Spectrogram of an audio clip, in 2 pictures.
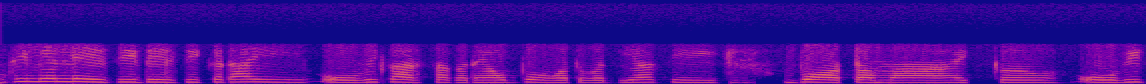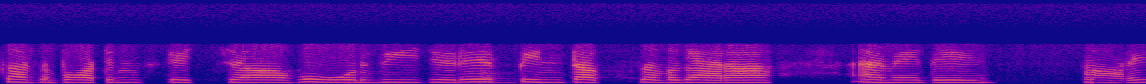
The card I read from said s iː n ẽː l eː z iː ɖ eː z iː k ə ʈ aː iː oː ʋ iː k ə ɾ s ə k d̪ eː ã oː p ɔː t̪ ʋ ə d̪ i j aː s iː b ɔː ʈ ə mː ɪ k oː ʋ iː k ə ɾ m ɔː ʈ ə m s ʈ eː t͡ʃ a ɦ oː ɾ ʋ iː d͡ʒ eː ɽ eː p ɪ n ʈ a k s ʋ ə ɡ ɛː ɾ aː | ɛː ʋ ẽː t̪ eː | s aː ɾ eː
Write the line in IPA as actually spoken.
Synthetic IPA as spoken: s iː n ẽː l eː z iː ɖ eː z iː k ə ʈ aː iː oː ʋ iː k ə ɾ s ə k d̪ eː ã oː b ɔː t̪ ʋ ə d̪ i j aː s iː b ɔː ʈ ə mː ɪ k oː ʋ iː k ə ɾ b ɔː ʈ ə m s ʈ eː t͡ʃ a ɦ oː ɾ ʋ iː d͡ʒ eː ɽ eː p ɪ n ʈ ə k s ʋ ə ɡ ɛː ɾ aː | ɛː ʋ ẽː d̪ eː | s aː ɾ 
